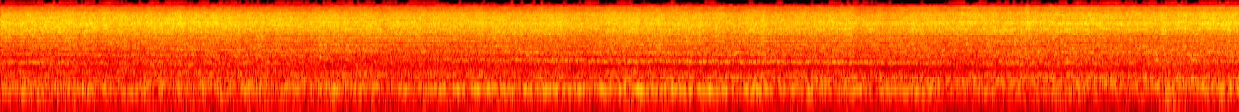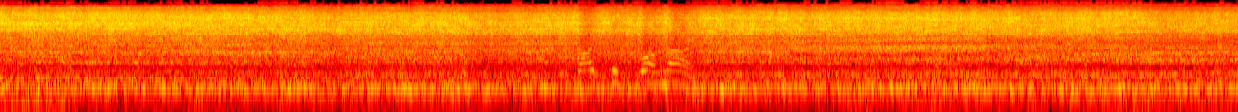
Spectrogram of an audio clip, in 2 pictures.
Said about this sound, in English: this is the engine that's going to pull us on this short trip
